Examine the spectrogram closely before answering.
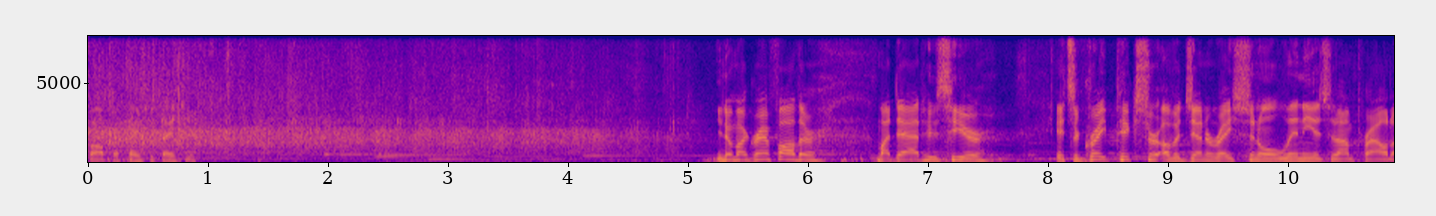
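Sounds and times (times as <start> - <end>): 
speech: 0.0 - 1.2, 5.2 - 10.8
audience applause: 0.0 - 5.1.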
